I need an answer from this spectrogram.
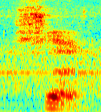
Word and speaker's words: chien: Okay, is pronounced chien, not chien. chien. Okay, it's pronounced what? How? As chien. Now, chien. And that end there is not pronounced completely. Okay, so and in the French language, whenever we have ch, it's pronounced as sh, not ch, because there is no such sound as ch in French.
